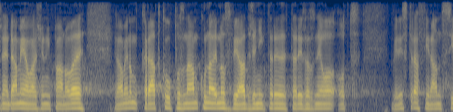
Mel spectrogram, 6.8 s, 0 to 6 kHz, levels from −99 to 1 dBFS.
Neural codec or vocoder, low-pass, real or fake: codec, 16 kHz, 8 kbps, FunCodec, trained on LibriTTS, 25 frames a second; 5.4 kHz; fake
